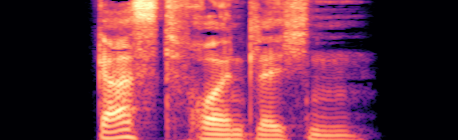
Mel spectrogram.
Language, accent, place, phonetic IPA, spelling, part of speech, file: German, Germany, Berlin, [ˈɡastˌfʁɔɪ̯ntlɪçn̩], gastfreundlichen, adjective, De-gastfreundlichen.ogg
- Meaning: inflection of gastfreundlich: 1. strong genitive masculine/neuter singular 2. weak/mixed genitive/dative all-gender singular 3. strong/weak/mixed accusative masculine singular 4. strong dative plural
